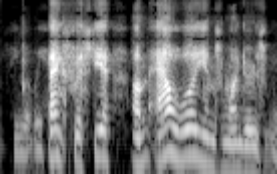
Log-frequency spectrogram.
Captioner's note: voiceover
